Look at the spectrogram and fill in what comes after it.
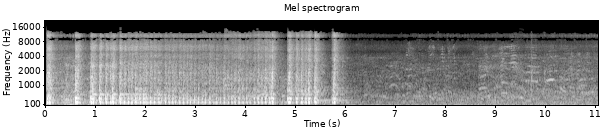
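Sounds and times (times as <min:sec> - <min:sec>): fast drum roll: 0:00.0 - 0:06.3.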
